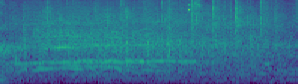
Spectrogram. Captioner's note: audience cheers and applauds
